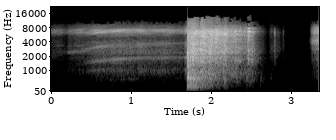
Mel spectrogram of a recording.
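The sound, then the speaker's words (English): A glass on the edge of a table shatters in a loud burst of breaking, tinkling shards. A high, steady whine comes before it, and a single small clink follows as the crash dies away. “It's amazing. The glass was shattered.”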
